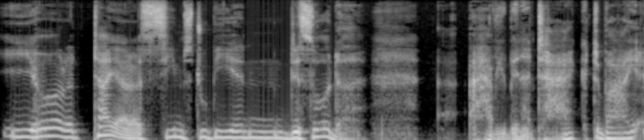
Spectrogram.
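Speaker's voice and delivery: high, slow, worried servant voice; Gentleman Smythe, concerned. Acted. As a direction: fret over his master's state.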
